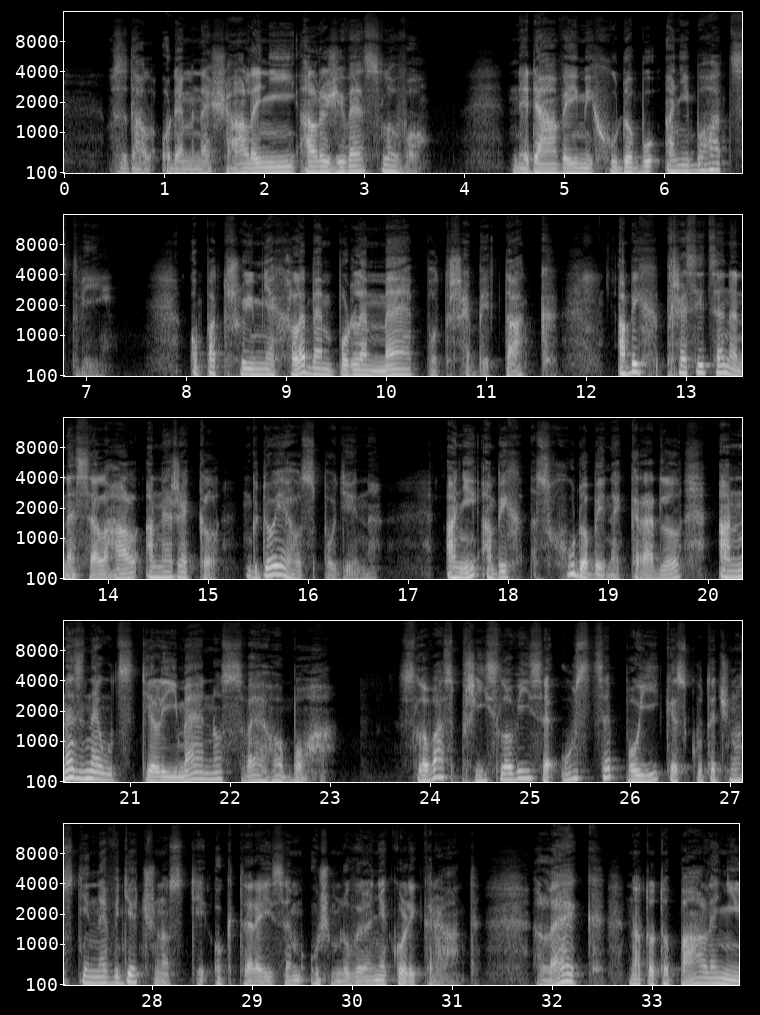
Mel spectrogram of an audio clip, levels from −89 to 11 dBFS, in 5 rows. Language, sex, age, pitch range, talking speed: Czech, male, 60-79, 100-135 Hz, 100 wpm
